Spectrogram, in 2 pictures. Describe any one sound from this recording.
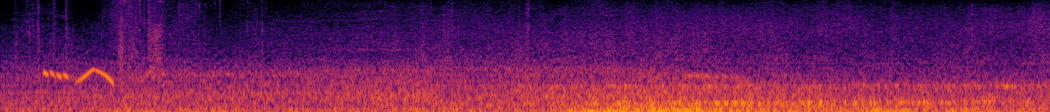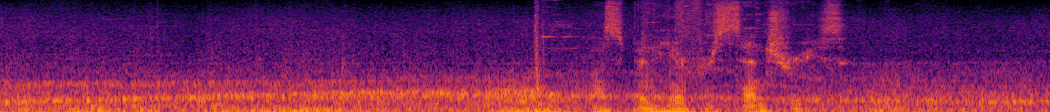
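Footsteps crunch on sand and gravel.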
